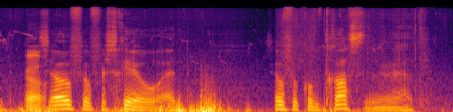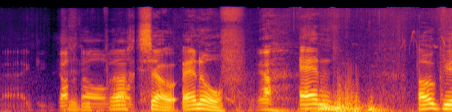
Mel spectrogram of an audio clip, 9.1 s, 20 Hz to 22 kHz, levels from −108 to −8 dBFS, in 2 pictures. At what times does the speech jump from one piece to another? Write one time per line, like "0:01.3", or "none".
0:05.9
